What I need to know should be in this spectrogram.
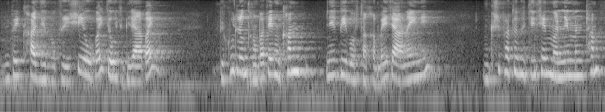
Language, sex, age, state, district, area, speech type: Bodo, female, 60+, Assam, Chirang, urban, spontaneous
